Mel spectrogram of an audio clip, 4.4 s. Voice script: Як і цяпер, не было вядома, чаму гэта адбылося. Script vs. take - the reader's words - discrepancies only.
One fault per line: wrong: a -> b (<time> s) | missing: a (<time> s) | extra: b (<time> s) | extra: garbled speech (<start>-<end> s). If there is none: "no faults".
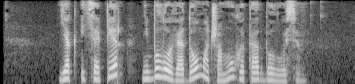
no faults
